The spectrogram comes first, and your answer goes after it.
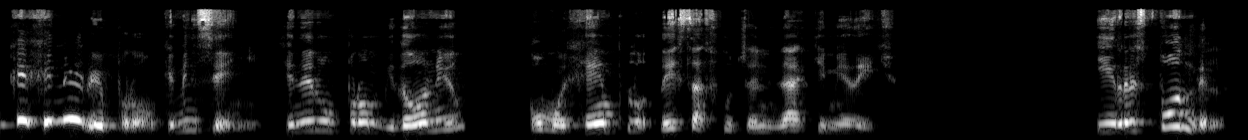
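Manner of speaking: high, loud, eager orders to the machine; excited command. Retold or imitated. Lecturer commanding the chatbot to write a prompt, excited and high. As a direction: fire off the request like an eager boss. Acts out his command to ChatGPT.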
